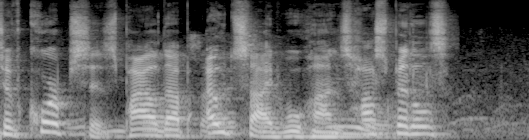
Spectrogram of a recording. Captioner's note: speaking foreign language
